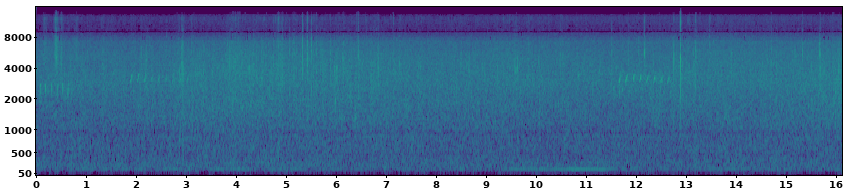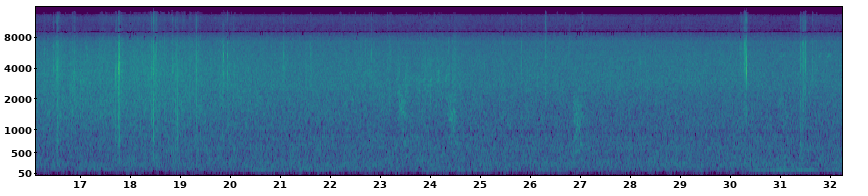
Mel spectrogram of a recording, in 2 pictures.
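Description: Australian magpies foraging in dry straw mulch: a steady rustle of straw with scattered small pecking clicks, a short run of sharper clicks a little over halfway through.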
